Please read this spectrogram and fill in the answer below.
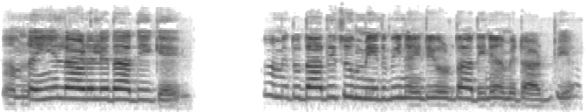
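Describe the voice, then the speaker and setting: Cartoon sulky young daughter-in-law, played by a woman: extremely high pitch, whiny, stubborn, childlike. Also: level tone, moderate pace, creaky. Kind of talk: Hindi village family cartoon acting.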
